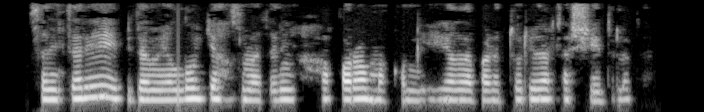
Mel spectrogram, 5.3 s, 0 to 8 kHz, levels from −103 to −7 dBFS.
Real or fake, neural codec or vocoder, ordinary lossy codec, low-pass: real; none; MP3, 64 kbps; 7.2 kHz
